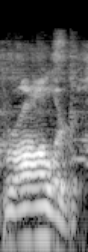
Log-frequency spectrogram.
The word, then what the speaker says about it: Brawlers: Oh, it's silent. Yeah, silent W. Brawlers.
